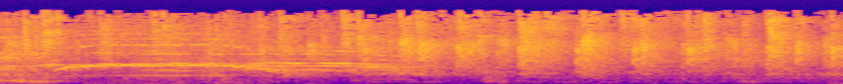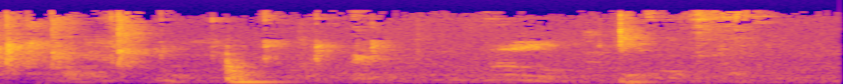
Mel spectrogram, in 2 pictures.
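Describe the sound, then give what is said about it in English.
An audience at a spoken-word poetry night claps and cheers for a performer coming to the stage, with loud whoops at first, then scattered clapping and cries mixed with a person talking. “Make some noise for Kay Renee, ladies and gentlemen. Louder!”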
